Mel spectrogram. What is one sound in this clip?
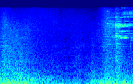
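A shimmering magical whoosh rings out.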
